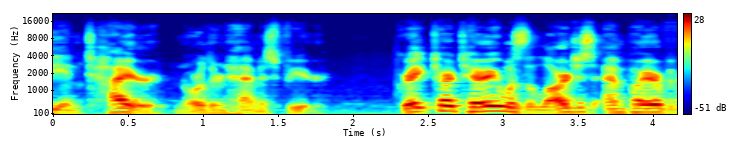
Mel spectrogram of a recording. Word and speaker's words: Tartaria: Tartaria, originally pronounced Titaria without the R, is the name of an empire that was here before the Mongols and originated in Northern Asia.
